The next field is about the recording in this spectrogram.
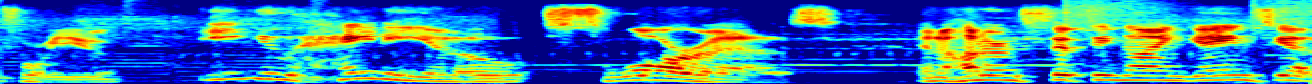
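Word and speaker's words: Eugenio Suárez: I'm going to help you pronounce his name for you. Euaneo Suarez.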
